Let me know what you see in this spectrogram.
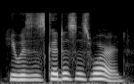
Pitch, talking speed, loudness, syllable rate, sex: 220 Hz, 315 wpm, -16 LUFS, 5.8 syllables/s, female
